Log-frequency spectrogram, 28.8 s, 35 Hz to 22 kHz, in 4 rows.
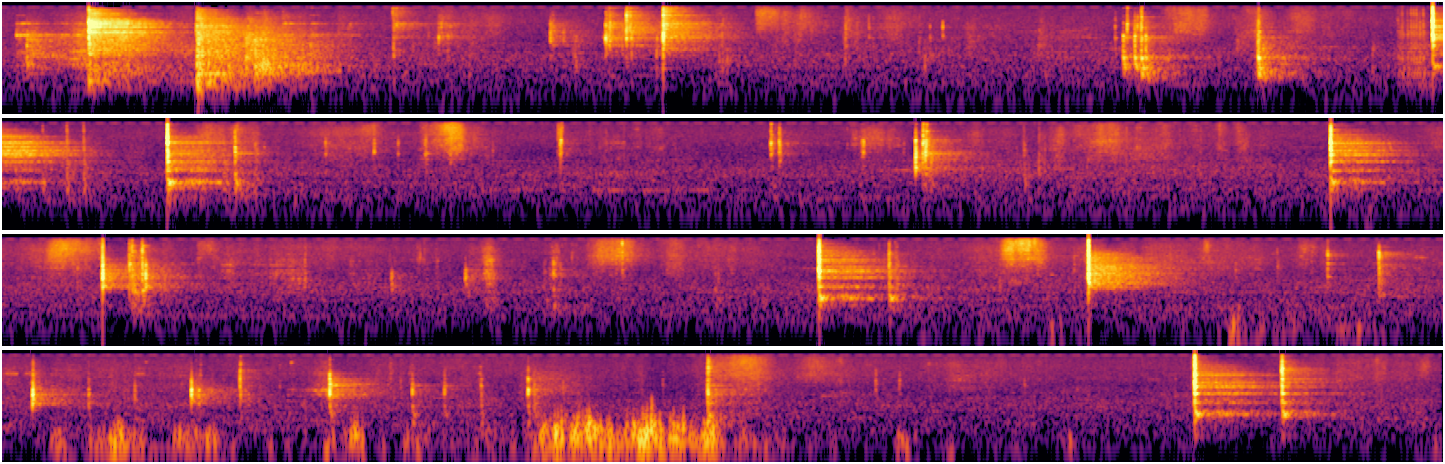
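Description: Wrench and socket clinking and knocking on metal in a car's engine bay, as the 17 mm nuts of an engine mount are worked loose: irregular sharp clanks, some ringing briefly, with a duller low rumble a little over twenty seconds in.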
